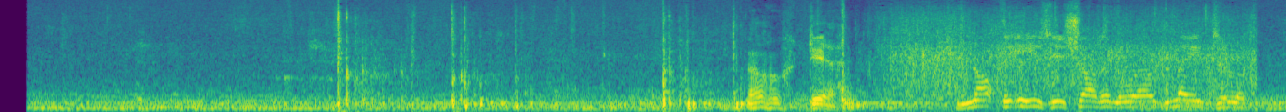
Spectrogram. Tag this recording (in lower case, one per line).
playing tennis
